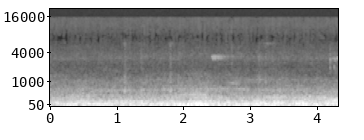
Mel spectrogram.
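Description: Traffic idles and rolls by outside.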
